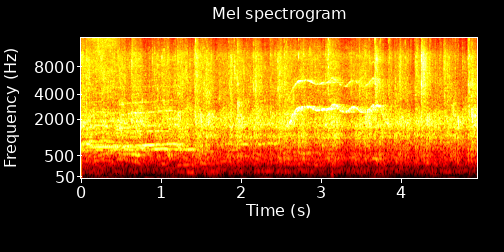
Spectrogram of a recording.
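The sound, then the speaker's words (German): Steady applause from an audience fills the whole stretch, a dense wash of clapping that holds at a constant level, with a few faint whistles riding on top. “komm, wir geben mal einen Applaus an Benny hin, der im äh, VCR hockt”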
